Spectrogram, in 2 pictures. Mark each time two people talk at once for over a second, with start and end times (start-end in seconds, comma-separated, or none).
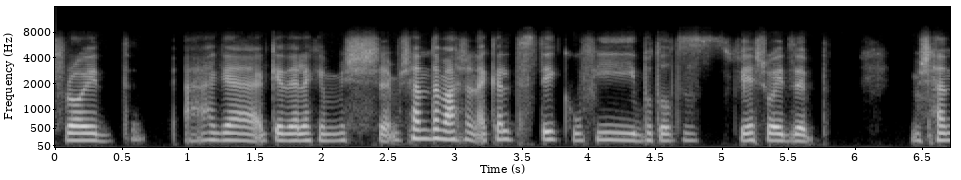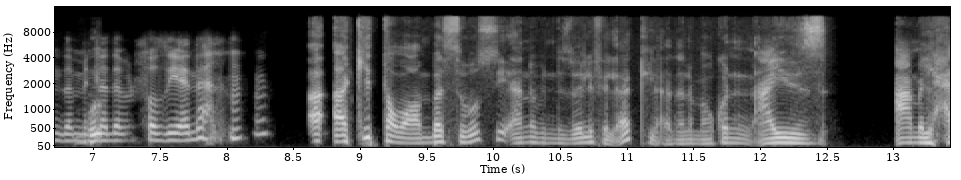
none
